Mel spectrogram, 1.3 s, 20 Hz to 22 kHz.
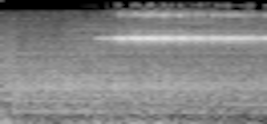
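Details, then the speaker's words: Electric scooter at about 27 mph, past half battery: a thin, steady high-pitched squeal from the front brake over wind and road rumble. "I'm getting a little bit of squeak out of the brakes. I don't like that."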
